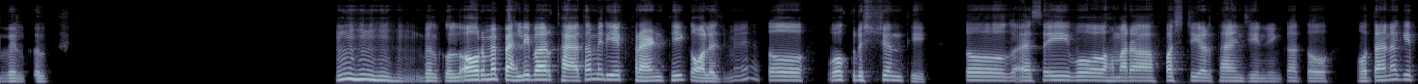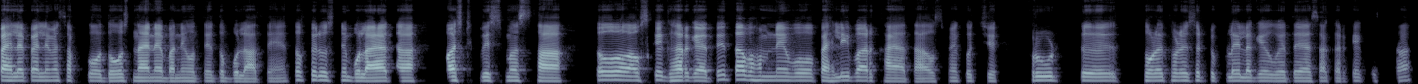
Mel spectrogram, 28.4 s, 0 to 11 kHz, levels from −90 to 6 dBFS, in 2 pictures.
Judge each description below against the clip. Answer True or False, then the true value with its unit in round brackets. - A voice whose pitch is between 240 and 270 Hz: False (140 Hz)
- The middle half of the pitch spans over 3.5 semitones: False (3.2 semitones)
